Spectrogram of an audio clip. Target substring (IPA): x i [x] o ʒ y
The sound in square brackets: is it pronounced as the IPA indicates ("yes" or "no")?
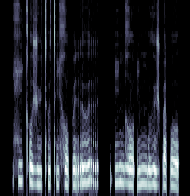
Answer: no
